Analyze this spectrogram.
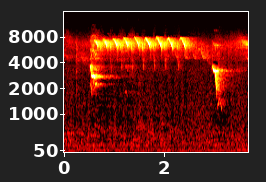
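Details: Pearly-eyed thrasher at Wallings Dam, Antigua: a harsh, scratchy series of rapid high notes lasting about two seconds, opened by a sharp falling note and followed by another downward-sliding call; quiet background.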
